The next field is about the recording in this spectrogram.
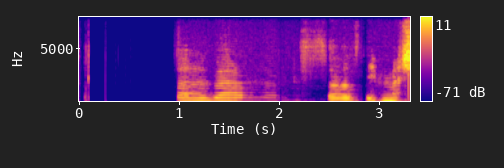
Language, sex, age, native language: Icelandic, male, 8, Icelandic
